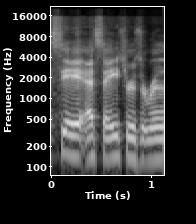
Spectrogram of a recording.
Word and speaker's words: Kash: It's KASH. It's like a rapper name. Like if you were gonna say, oh yeah, I'm Cash Money. It's like you spell it with a K.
